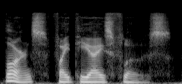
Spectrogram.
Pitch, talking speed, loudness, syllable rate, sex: 110 Hz, 165 wpm, -18 LUFS, 4.9 syllables/s, male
